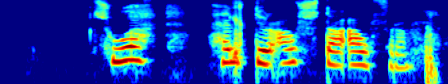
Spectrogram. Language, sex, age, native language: Icelandic, female, 10, Icelandic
